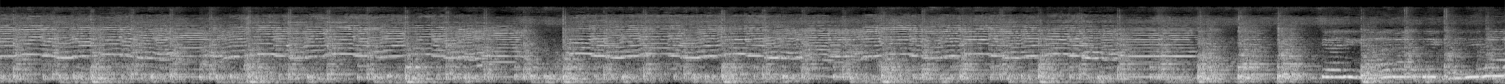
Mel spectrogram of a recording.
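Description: Haryanvi folk dance music: a wavering, reedy wind melody over steady drumming. Near the end the melody breaks off for a few separate drum strokes before a new section starts.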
